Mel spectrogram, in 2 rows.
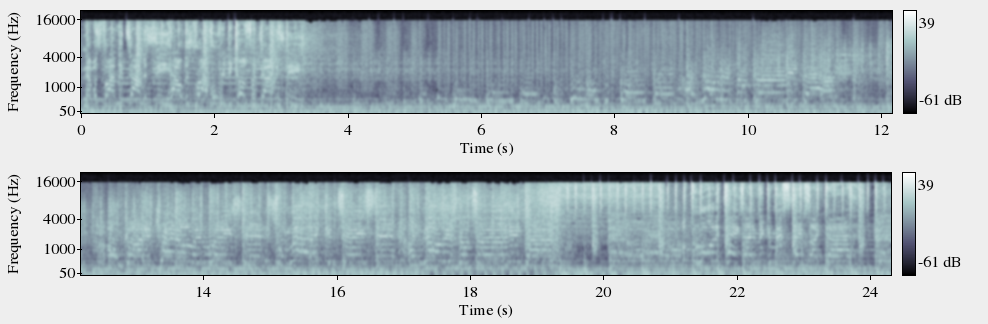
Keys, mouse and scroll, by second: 1.3 space, 1.8-2.3 scroll down 1, 2.6-5.1 drag, 7.4 right click, 9.9 ctrl+z, 12.6 click, 13.6 ctrl+right click, 15.8-19.3 drag, 19.3-23.5 drag, 23.5 right click.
